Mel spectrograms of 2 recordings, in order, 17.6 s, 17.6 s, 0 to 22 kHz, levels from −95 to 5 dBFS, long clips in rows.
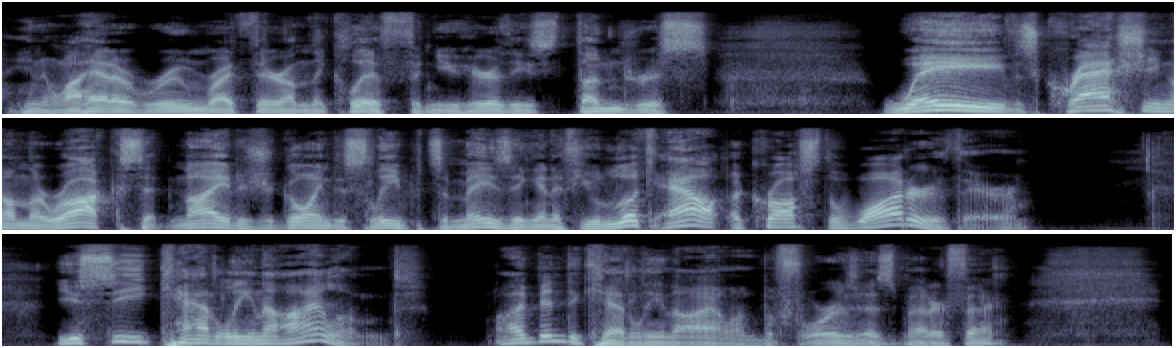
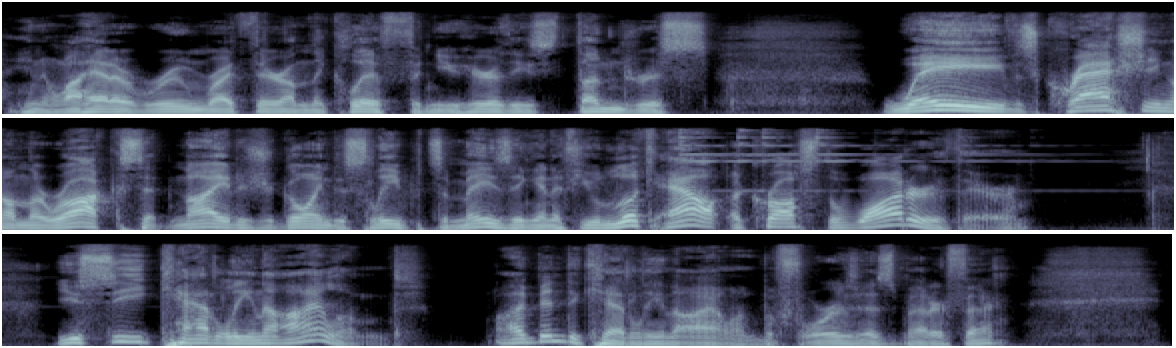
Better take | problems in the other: first | doorbell; noticeable; from 9 to 11 s; peak 7 dB below the speech

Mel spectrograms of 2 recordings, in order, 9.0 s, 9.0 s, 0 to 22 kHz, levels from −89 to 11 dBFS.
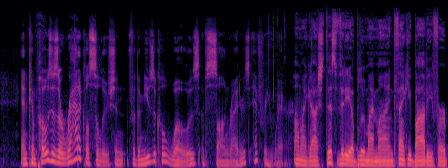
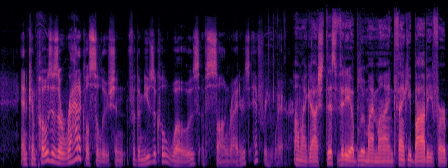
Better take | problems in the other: first | thin; very; fading below 450 Hz

